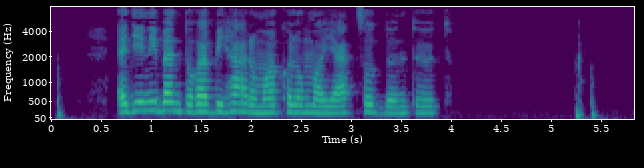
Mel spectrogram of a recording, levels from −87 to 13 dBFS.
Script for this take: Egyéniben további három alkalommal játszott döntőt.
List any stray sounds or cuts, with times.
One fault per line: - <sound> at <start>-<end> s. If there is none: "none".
none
